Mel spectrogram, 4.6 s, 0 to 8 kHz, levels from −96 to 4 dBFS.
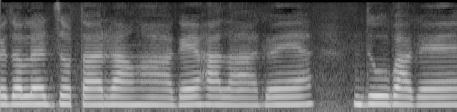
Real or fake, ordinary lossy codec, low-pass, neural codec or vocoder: fake; none; 7.2 kHz; codec, 16 kHz, 1 kbps, X-Codec, WavLM features, trained on Multilingual LibriSpeech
